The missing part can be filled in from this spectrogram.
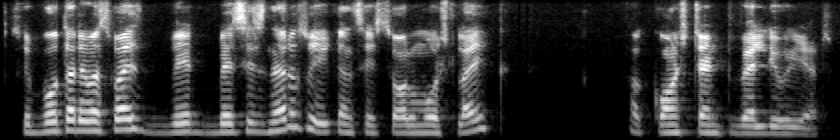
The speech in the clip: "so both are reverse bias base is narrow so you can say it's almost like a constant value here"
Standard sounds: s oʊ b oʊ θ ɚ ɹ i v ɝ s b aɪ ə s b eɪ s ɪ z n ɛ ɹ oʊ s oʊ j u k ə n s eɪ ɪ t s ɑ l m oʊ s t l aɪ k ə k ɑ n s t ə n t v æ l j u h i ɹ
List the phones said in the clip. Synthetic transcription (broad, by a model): s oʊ b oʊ t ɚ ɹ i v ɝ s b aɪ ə b eɪ s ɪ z n ɛ ɹ oʊ s oʊ j u k ə n s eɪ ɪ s ɑ l m oʊ s t l aɪ k ə k ɑ n s t ə n t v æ l j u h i ɹ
